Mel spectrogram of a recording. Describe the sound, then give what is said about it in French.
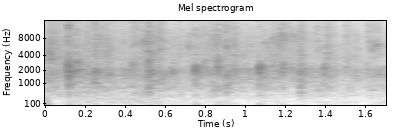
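A church audience claps steadily for the Lord during a sermon, many hands producing a dense, bright patter of overlapping claps at moderate loudness with no voices on top. “Hallelujah Quelqu'un applaudit le Seigneur.”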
